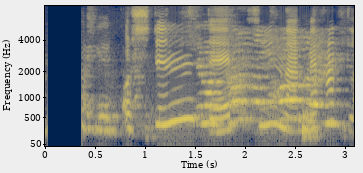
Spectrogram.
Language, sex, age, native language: Icelandic, female, 10, Icelandic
